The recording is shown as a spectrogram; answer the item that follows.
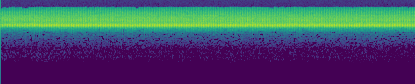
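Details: Grasshoppers chirring steadily with no music: a dense, high-pitched shimmering hiss held at one pitch, finely pulsed about four times a second, unbroken throughout with no other sounds.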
